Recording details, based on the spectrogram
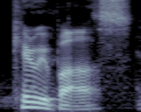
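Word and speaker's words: Kiribati: so actually the furthest one is uh kirati pronounced kir uh kiribas is the only nation on Earth to per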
